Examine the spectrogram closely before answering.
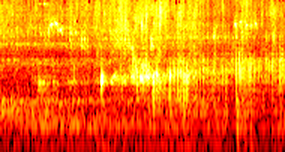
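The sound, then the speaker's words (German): Boiled water pours steadily over apple peels to make tea, a soft continuous splashing with a few brief drips and clinks, fairly quiet, with no one speaking. “Ich koche ein wenig Wasser und gieße es über die Apfelschalen.”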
